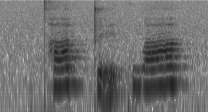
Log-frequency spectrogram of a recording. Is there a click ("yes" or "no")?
no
